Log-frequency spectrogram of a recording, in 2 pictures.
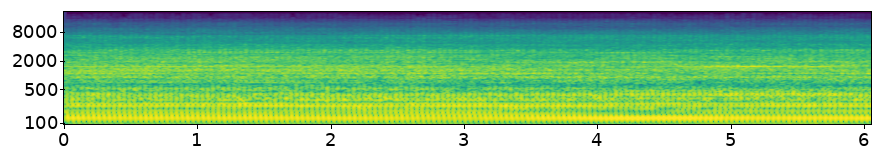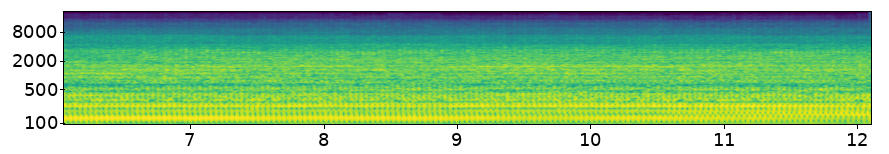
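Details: Cub Cadet 3X MAX 34-inch 420cc fuel-injected three-stage snow blower running after restart: even single-cylinder beat about two per second, steady speed, no misfire or rattle; normal running.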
